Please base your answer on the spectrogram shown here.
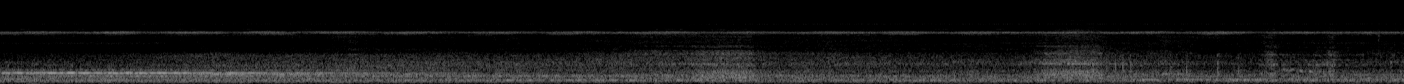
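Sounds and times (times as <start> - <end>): high-pitched whine: 0.0 - 6.9
background hiss and hum: 0.0 - 14.0.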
